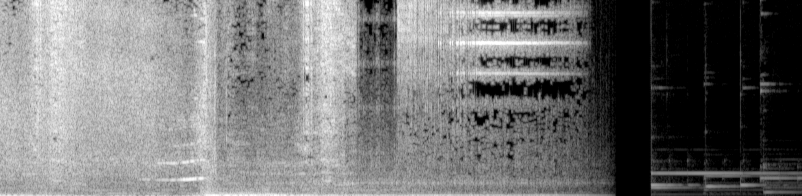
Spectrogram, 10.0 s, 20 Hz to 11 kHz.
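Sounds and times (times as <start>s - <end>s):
deep steady rumble: 0.0s - 7.6s.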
